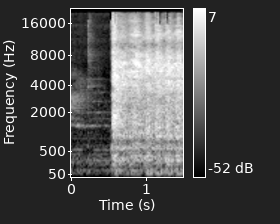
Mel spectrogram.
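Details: Chevrolet Aveo started through a newly installed start-stop push button: after a short quiet moment the engine catches at once and settles into a strong, even run; normal start.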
